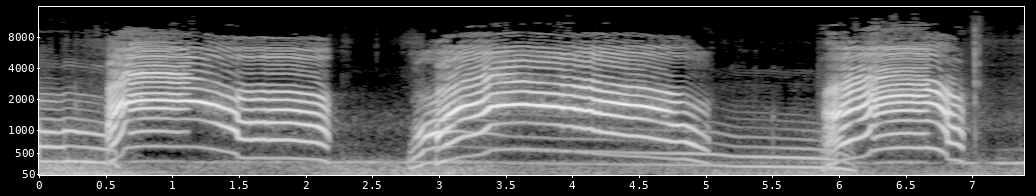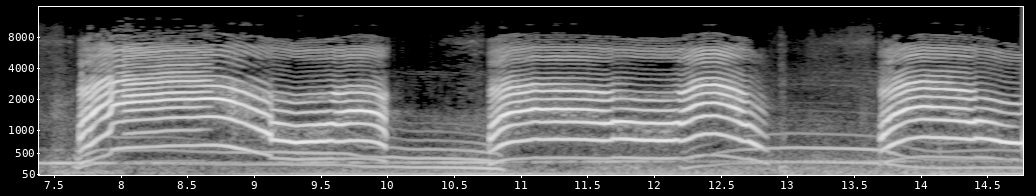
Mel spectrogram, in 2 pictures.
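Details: Domestic cats fighting indoors, trading harsh, rich yowls in six loud bursts of one to two seconds, each swelling then falling in pitch, while a deeper droning growl-like wail runs low and continuous beneath.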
